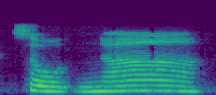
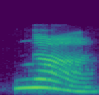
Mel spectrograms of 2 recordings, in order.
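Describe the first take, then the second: First: The syllable is said with a low pitch. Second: The syllable is said with a high pitch. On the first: "pronounced as a very low tone" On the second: "It's going to become a high tone"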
